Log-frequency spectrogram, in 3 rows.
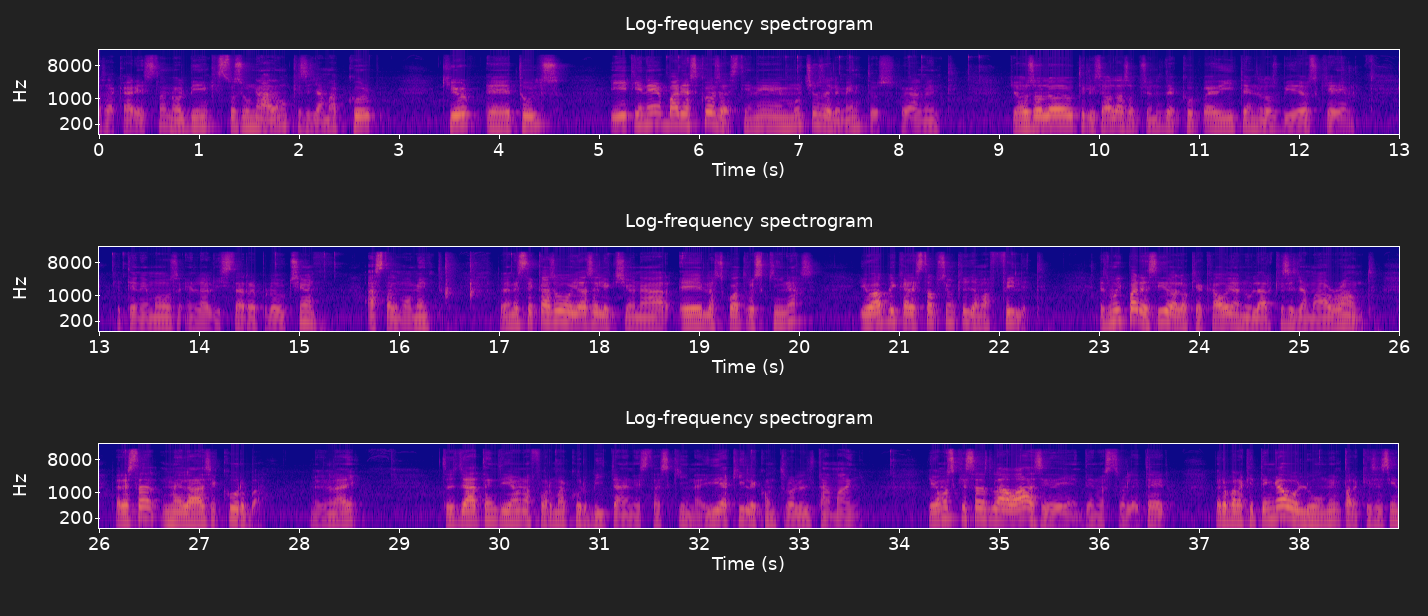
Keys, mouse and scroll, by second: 5.7 click, 6.3 click, 6.9 click, 7.4 click, 8.1 click, 8.7 click, 13.1 shift+click, 14.3 click, 15.2 click, 17.1 shift+click, 18.1 shift+click, 22.0 click, 26.3-30.6 drag, 32.5-33.9 drag, 34.6-36.5 middle drag, 37.2-37.6 scroll up 2, 37.9 middle click, 38.4 shift+middle click.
